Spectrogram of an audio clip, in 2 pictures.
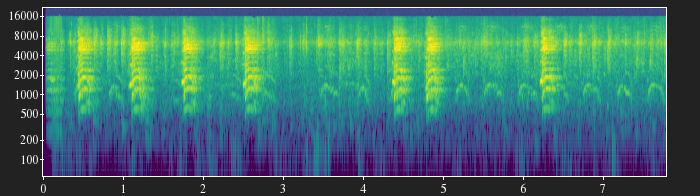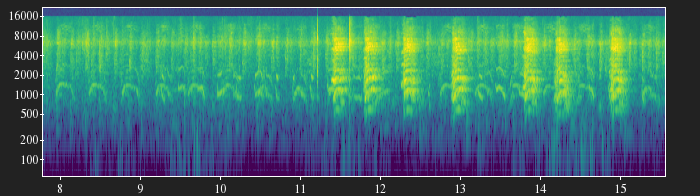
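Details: Female cream long-haired Miniature Dachshund puppies, 22 days old, from a breeder in Kochi, Japan, give high squeaky whimpers and yelps in quick runs, short chirping cries repeated many times a second, with louder bursts every second or two.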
